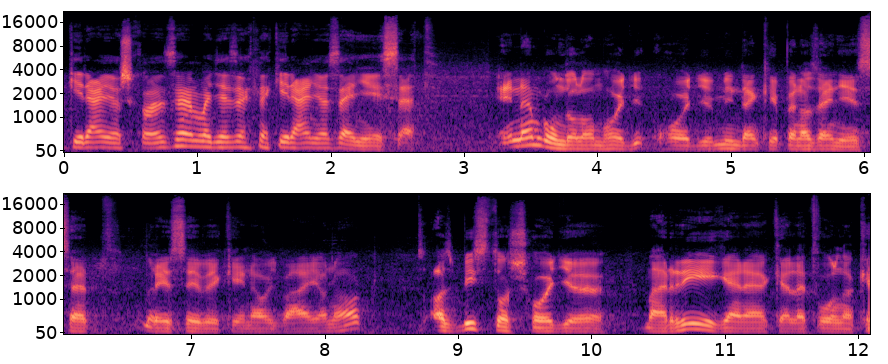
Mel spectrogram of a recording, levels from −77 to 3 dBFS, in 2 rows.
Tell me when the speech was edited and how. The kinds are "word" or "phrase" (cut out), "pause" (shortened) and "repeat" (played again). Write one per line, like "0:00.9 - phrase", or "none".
none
